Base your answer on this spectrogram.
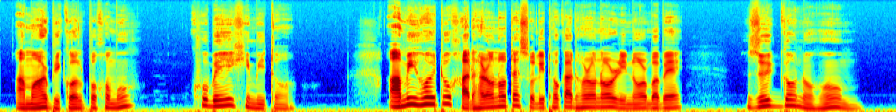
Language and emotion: Assamese, sad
